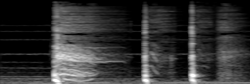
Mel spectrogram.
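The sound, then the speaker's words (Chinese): A harsh, hacking cough starts the sequence, followed by two more sharp, forceful coughs and a faint fourth one, uneven in rhythm and loud with no talking, as a man who has just woken to his morning alarm coughs violently before he can sit up in bed. “他还没能从床上坐起来，就发出一串剧烈的咳嗽声，哎，胸口好痛啊！”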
